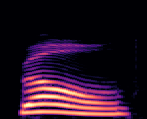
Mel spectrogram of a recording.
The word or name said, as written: role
